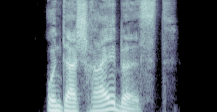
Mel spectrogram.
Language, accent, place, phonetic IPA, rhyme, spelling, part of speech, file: German, Germany, Berlin, [ˌʊntɐˈʃʁaɪ̯bəst], -aɪ̯bəst, unterschreibest, verb, De-unterschreibest.ogg
- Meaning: second-person singular subjunctive I of unterschreiben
